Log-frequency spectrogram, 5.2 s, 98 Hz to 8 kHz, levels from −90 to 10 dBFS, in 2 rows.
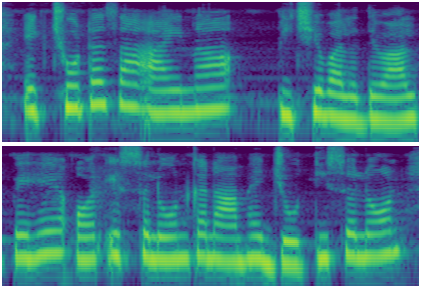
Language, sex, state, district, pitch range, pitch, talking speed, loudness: Hindi, female, Jharkhand, Garhwa, 230-270 Hz, 245 Hz, 205 wpm, -13 LUFS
